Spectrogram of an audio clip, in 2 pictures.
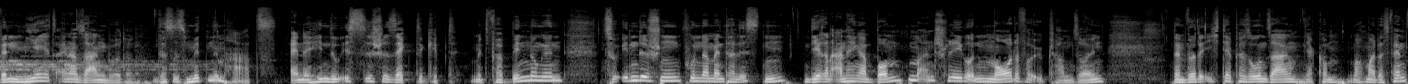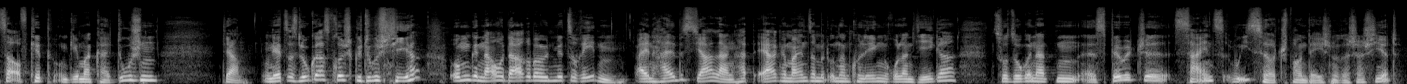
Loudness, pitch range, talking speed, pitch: -19 LUFS, 110-165 Hz, 175 wpm, 130 Hz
